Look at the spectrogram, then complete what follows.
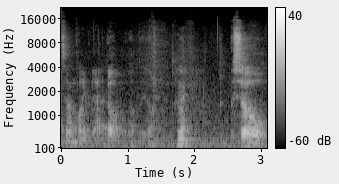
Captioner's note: interviewer laughing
